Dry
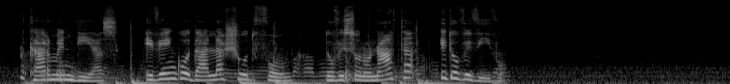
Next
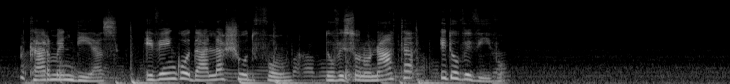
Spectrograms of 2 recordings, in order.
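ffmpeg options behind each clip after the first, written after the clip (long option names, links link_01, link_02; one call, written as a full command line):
ffmpeg -i in.wav -af "lowpass=frequency=3000:poles=1,volume=4.5dB" out.wav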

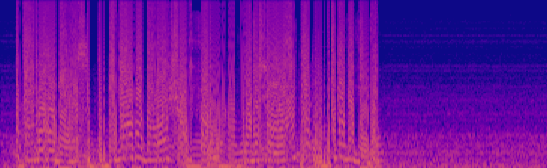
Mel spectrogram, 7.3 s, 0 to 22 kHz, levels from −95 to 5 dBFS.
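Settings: ffmpeg -i in.wav -af "acompressor=threshold=-31dB:ratio=4,aeval=exprs='(mod(35.5*val(0)+1,2)-1)/35.5':channel_layout=same" out.wav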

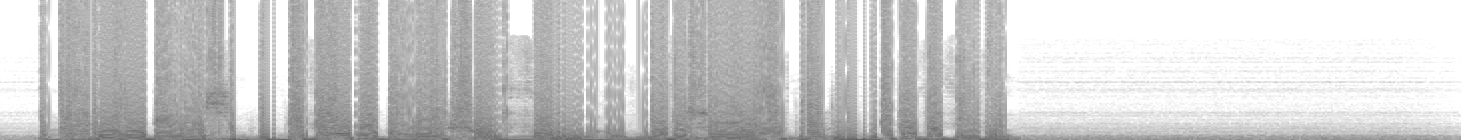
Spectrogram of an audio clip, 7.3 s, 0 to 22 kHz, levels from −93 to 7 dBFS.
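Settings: ffmpeg -i in.wav -af "dynaudnorm=framelen=120:gausssize=5:maxgain=4dB,volume=-3.5dB" out.wav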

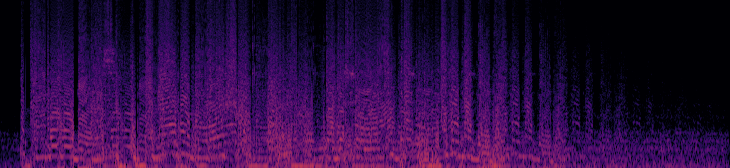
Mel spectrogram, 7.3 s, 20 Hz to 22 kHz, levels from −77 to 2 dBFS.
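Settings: ffmpeg -i in.wav -af "aecho=1:1:607|1214|1821|2428|3035:0.562|0.236|0.0992|0.0417|0.0175,volume=-3.5dB" out.wav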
